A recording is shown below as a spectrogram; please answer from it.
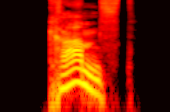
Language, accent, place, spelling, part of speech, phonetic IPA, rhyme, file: German, Germany, Berlin, kramst, verb, [kʁaːmst], -aːmst, De-kramst.ogg
- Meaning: second-person singular present of kramen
